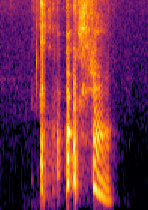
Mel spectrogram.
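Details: Sneeze from an adult who says she is coughing and sneezing a lot while ill with the flu, recorded during a live stream: short sharp bursts of breath followed by a brief falling voiced sound.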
